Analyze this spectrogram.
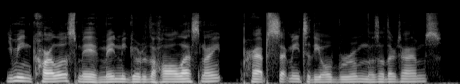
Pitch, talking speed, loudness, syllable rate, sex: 125 Hz, 300 wpm, -19 LUFS, 6.7 syllables/s, male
